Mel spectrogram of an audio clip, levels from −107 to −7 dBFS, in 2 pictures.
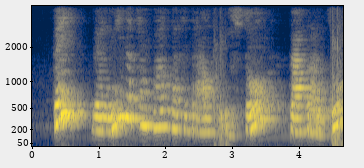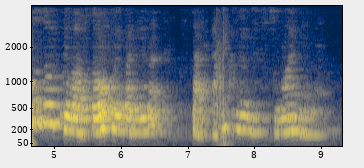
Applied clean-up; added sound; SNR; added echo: neural separator model SepFormer DNS4.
